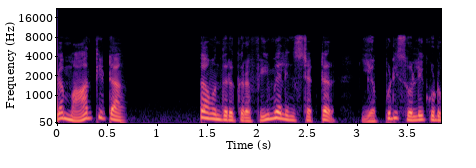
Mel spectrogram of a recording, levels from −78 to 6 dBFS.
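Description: From 0.63 to 1.45 s, a long network dropout likely cut off the incoming stream, and the receiver filled about 0.8 s with concealment. The last sound smears into a fading buzz or hiss, never true silence, and the speech resumes with that stretch missing.

Between 2.18 and 3.00 s, a drift correction step likely made the clock-matching software jump the playback rate 5.75% faster to drain its buffer. Speed and pitch rise together, about 97 cents, close to a semitone, before snapping back.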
